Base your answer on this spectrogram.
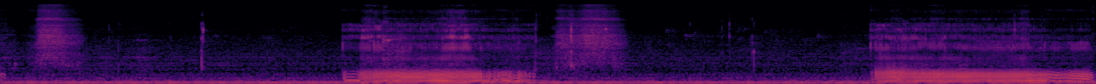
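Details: Benjamin the French Bulldog sleeping and snoring: two long rattling, buzzy inhale snores several seconds apart, with hissy breathy exhales and quiet pauses between them.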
